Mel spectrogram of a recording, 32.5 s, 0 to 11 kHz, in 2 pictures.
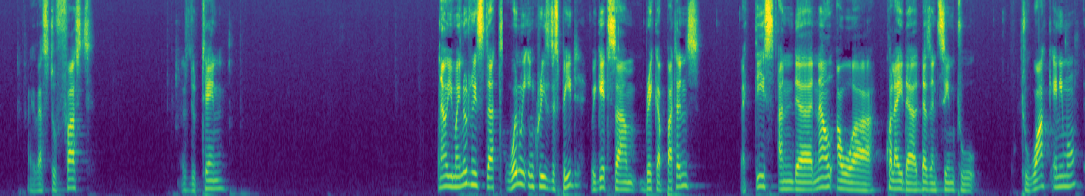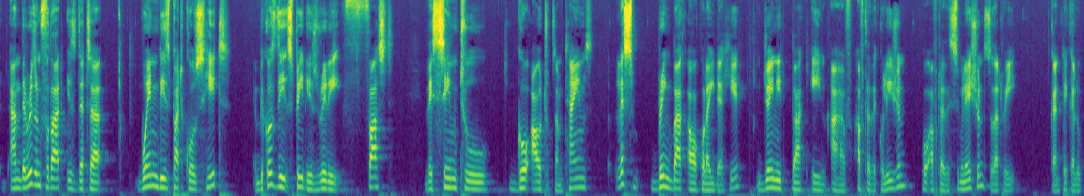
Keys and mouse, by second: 0.3 Escape, 0.6-2.9 drag, 3.5 space, 6.0 Escape, 6.9 space, 7.5 space, 7.9 space, 8.9 click, 13.0 click, 13.2-14.7 drag, 15.0 shift+click, 15.3 space, 16.0 space, 18.4 ctrl+shift+click, 19.8-24.6 typing, 21.8 click, 25.5 click, 26.1 click, 26.5 shift+a, 32.1 shift+click.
